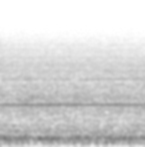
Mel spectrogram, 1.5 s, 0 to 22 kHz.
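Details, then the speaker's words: Three-phase machine running on Phase Changer AVS converter as single-phase input is lowered toward 200 V: steady electrical hum with thin high tone, output holding just over 400 V, machine running normally. "ut is still just sitting there over just over the 400 volt Mark and you can hear in the background our machine still operating perfectly well"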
